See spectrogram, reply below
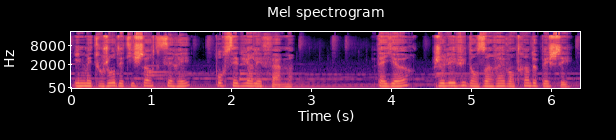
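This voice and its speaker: Woman acting as self-righteous young churchwoman, low mellow voice, preachy cartoon dialogue, impatient, music behind. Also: moderate pace, lightly acted. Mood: smug, gossipy. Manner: preachy, lecturing.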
